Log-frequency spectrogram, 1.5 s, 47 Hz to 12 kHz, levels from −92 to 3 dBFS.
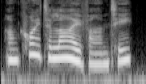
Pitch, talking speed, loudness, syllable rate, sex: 240 Hz, 205 wpm, -15 LUFS, 7.1 syllables/s, female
